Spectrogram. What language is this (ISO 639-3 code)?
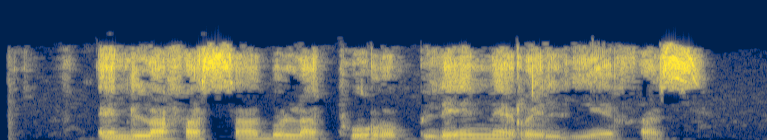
epo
